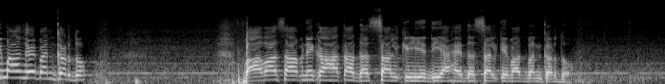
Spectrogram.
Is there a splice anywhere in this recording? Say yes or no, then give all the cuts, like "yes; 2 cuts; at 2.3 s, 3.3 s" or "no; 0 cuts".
no; 0 cuts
